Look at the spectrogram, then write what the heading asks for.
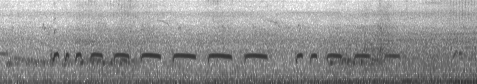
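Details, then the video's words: A local zebra dove gives its sweet-voiced song, said to draw replies from others: a fast rippling series of short, even coo notes in two runs, set against a loud steady background hiss and low rumble. "perkutut lokal gacor suara merdu bikin nyaut semua burung perkutut"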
